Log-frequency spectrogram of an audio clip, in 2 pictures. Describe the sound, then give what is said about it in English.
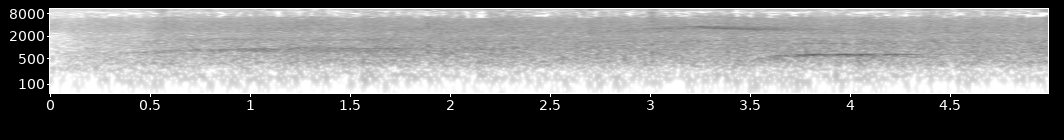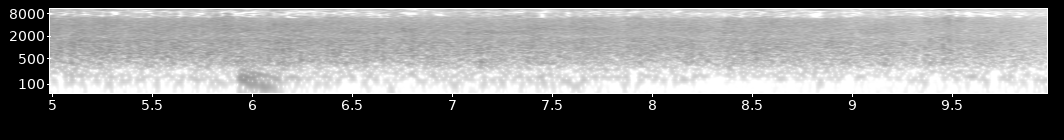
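A crowd at a graduation ceremony claps for a student graduating with a Bachelor of Arts in Biblical Studies and Theology, a dense, even wash of applause that holds at a fairly constant level for the full ten seconds, with a brief whistle-like tone rising out of it partway through. “You may applaud if you choose.”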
